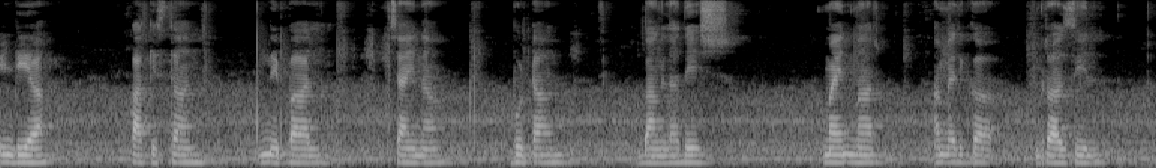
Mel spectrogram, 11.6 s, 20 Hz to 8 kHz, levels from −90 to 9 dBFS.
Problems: constant background noise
